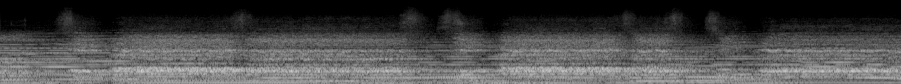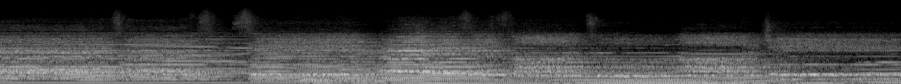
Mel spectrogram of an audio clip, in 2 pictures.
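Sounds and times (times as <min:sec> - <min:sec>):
mixed choir singing: 0:00.0 - 0:18.0
pipe organ low notes: 0:00.0 - 0:18.0.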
